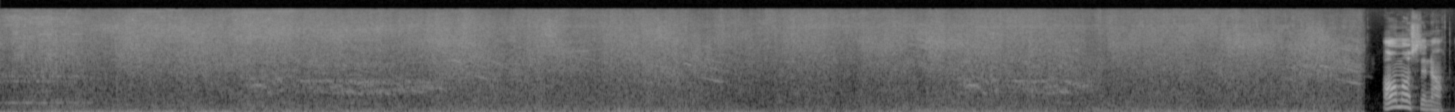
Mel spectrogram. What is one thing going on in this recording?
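Laser fire and explosions crackle in a busy battle.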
